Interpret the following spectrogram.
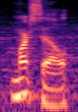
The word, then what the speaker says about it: Marcel: For some reason, my granddad always put the emphasis on the wrong syllable of my name. He always said Marcel instead of Marcel.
